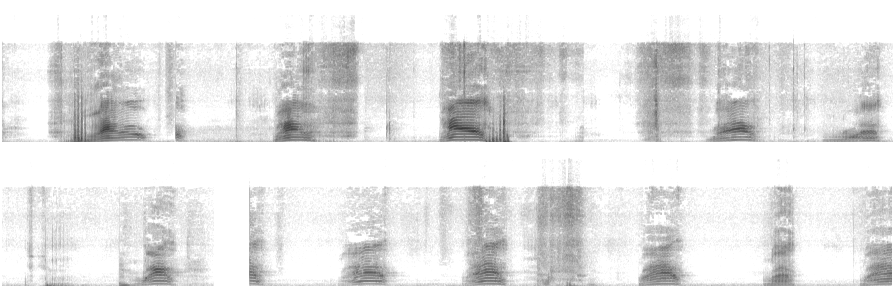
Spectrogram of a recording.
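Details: Female Bengal cat pressing and sniffing at the camera at home; a long series of about a dozen loud arching meows, some strained, repeated roughly every one to two seconds, with soft rubbing and handling noises between.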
